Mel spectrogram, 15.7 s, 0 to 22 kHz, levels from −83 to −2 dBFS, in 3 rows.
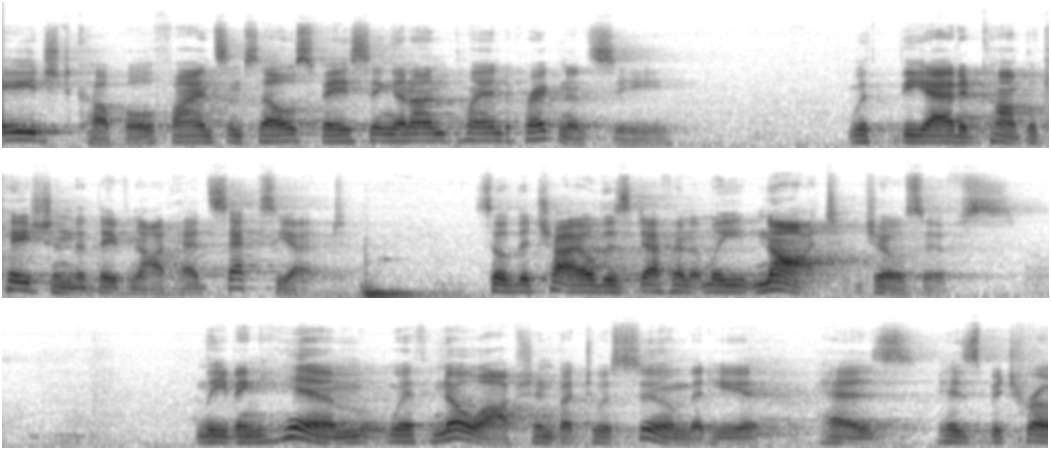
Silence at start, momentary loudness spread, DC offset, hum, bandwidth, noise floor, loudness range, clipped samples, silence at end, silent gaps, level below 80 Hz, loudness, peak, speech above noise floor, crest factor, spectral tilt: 0 s; 13 LU; under 0.1%; none; 15.5 kHz; -57 dBFS; 3 LU; under 0.1%; 0 s; none; -56 dBFS; -26 LUFS; -4 dBFS; 31 dB; 22 dB; -3.5 dB/octave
